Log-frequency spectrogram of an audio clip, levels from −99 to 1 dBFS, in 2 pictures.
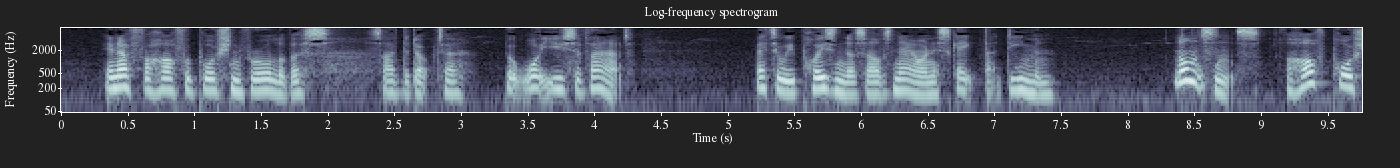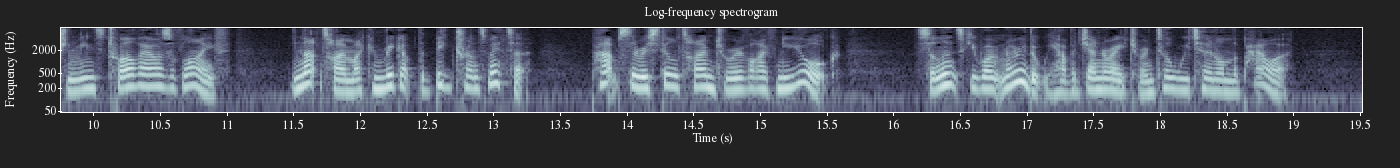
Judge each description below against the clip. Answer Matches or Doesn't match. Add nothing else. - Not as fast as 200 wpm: Doesn't match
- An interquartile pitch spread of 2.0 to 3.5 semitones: Doesn't match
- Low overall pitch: Doesn't match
